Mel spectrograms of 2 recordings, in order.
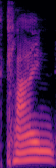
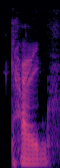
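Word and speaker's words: Keine: Chess Klein Chance wants to know if he can join that game with his app. I don't know, Chess Klein Kine. Why are you named Klein? There's no Klein in there.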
